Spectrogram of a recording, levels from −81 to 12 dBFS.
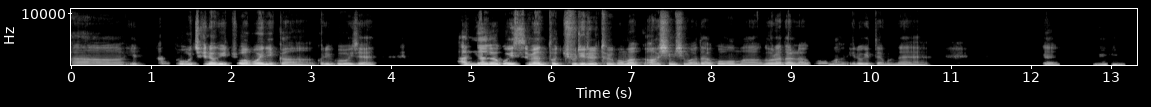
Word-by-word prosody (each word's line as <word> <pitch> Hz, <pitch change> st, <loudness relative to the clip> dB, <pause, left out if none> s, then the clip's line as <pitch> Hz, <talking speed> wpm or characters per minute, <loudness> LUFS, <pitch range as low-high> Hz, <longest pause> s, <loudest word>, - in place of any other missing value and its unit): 아, 80 Hz, +1 st, -10 dB
일단 105 Hz, 0 st, -15 dB, 0.4 s
너무 115 Hz, +3 st, -2 dB
체력이 150 Hz, -3 st, +4 dB
좋아 105 Hz, +2 st, +5 dB
보이니까. 80 Hz, -, +1 dB
그리고 90 Hz, -2 st, -3 dB
이제. 75 Hz, 0 st, -4 dB, 1.1 s
안 90 Hz, +3 st, +1 dB
나가고 130 Hz, -2 st, +5 dB
있으면 100 Hz, +1 st, +4 dB
또 95 Hz, -2 st, 0 dB
주리를 120 Hz, +1 st, +1 dB
틀고 120 Hz, -2 st, -3 dB
막 95 Hz, -1 st, 0 dB
아 105 Hz, 0 st, -2 dB
심심하다고 105 Hz, -6 st, -2 dB
막 80 Hz, -2 st, -9 dB
놀아 95 Hz, +2 st, -1 dB
달라고 85 Hz, -3 st, -6 dB
막 70 Hz, -1 st, -13 dB
이러기 90 Hz, -1 st, -5 dB
때문에 75 Hz, -2 st, -12 dB, 1.5 s
네. 75 Hz, -2 st, -11 dB, 0.4 s
음음. 190 Hz, -6 st, -14 dB
95 Hz, 250 characters per minute, -17 LUFS, 80-115 Hz, 1.5 s, 좋아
